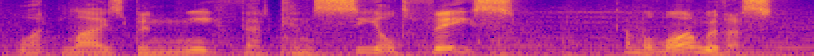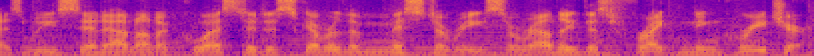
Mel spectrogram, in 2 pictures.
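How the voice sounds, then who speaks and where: A man's voice: on the high side, pushed and bright. A man reading scripted nature documentary narration for a video compilation. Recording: music behind the voice. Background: music.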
